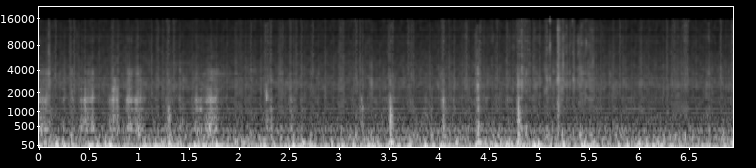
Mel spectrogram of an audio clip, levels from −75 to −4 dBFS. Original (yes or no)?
no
